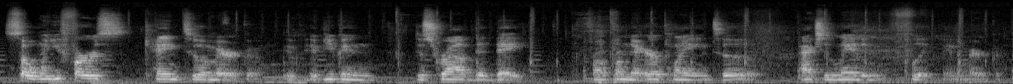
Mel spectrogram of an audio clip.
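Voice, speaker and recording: A man's voice: fairly low pitch, steady tone, a little slow, vocal fry, recorded from a distance, soft background music. A man hosting a casual interview and asking simple personal questions, recorded roomy and away from the mic. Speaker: interviewer, host.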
